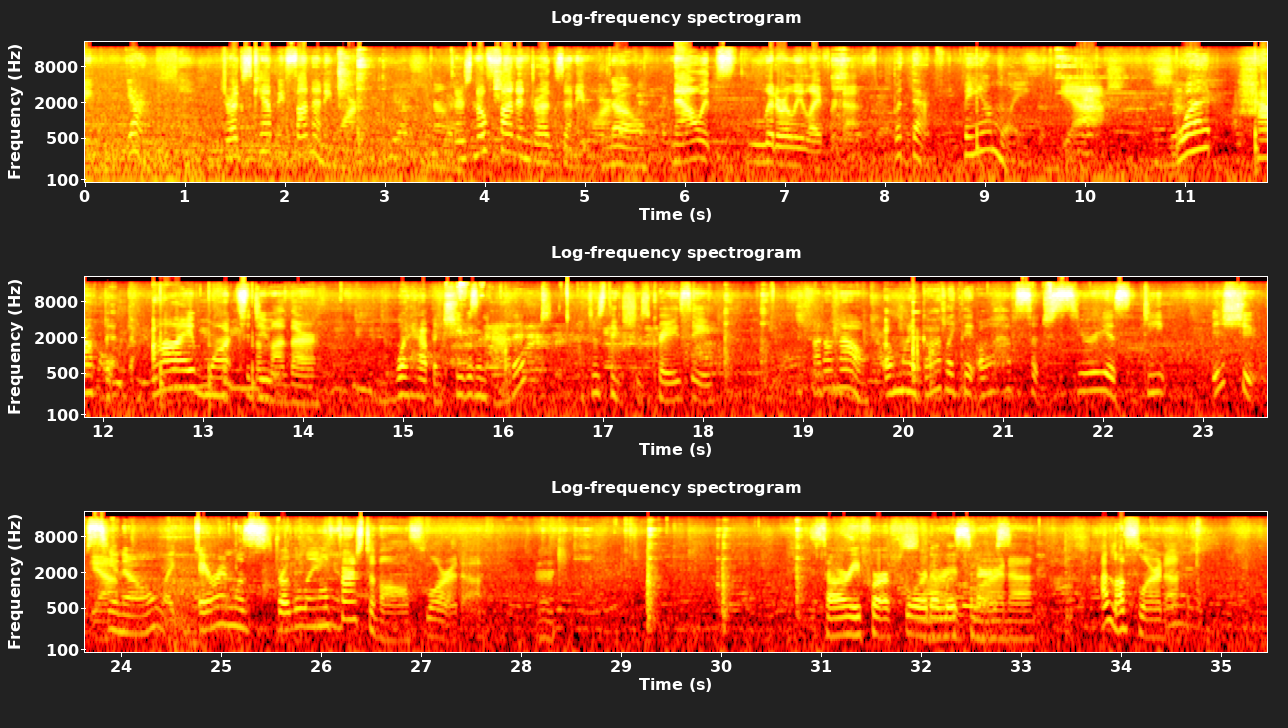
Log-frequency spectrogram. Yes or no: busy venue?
yes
